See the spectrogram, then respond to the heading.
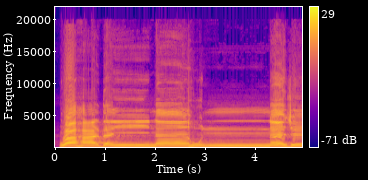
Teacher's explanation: ke huruf na yang bertasdid ditahan dan ditekan ya wahun naj huruf ja berharakat sukun maka dia dipantulkan atau diqalqalahkan · Kemudian huruf hu langsung sambung masuk ke huruf na yang bertasdid atau ini alif lam syamsiyah ya. Huruf hu langsung ke alif lam syamsiyah, melangsung ke huruf na yang bertasdid, ditahan dan ditekan ya.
